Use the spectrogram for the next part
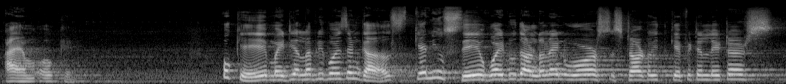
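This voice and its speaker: A woman with a Bangladeshi accent teaching an English lesson to children, encouraging and praising like a kids show host, with deliberate sing-song questions. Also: on the high side, a little mellow. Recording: echoey hall-like reverb.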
